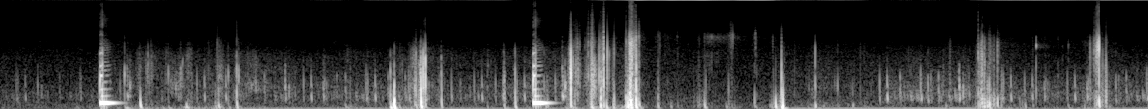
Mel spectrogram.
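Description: A pickaxe digs at dirt with short, scraping knocks.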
